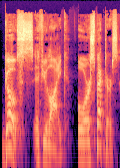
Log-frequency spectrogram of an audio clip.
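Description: Man playing lively, wry American raconteur. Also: mid-range voice, slow, heavily acted. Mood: jovial, wry. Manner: playful, theatrical. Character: wry, jovial American male raconteur telling friends a ghost story. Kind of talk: radio play storytelling.

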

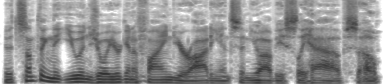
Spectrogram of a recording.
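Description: Man, podcast host, lowish pitch, dry close sound, reflective, conversational, rephrases as he talks. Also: fast talker, bright, forceful tone, no room sound. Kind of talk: conversational interview and host talk.

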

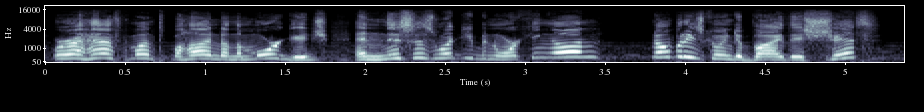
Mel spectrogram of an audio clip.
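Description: An exasperated wife as a male narrator plays her in a dramatic audio story. The voice sits well above his own, with a clean tone. She is scornful and scolding, sharp with disbelief. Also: very high voice, expressive, a little fast, pitched above the performer's own voice. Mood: angry scorn.

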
